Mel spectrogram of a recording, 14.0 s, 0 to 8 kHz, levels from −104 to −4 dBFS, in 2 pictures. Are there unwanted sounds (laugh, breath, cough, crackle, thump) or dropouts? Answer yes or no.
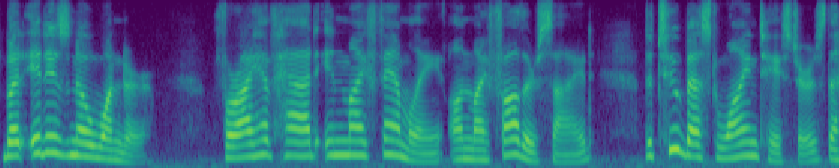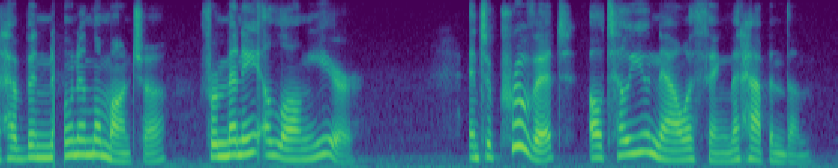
yes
